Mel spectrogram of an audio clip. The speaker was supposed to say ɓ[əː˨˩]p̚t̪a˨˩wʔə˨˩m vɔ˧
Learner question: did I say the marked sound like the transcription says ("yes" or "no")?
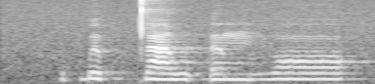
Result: no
